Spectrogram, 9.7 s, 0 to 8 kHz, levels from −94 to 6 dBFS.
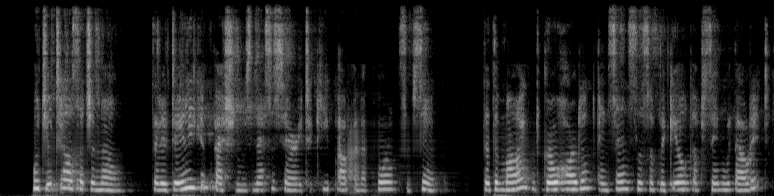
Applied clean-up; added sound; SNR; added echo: neural mask model DeepFilterNet 3.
